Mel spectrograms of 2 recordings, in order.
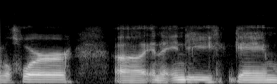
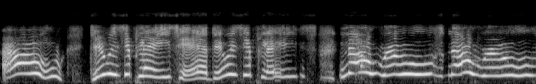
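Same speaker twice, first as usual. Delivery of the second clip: put-on very high, very drawn-out elderly British woman voice; 5 dB louder than usual. Quoting an aunt during a visit, old British woman voice. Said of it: "like an old British woman".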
